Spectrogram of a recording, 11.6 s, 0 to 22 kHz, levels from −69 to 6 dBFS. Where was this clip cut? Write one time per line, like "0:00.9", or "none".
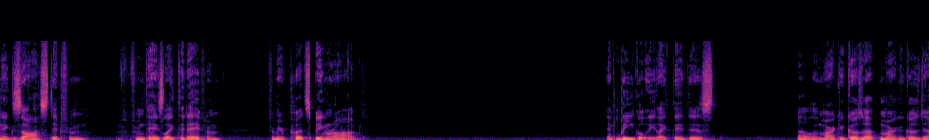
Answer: none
